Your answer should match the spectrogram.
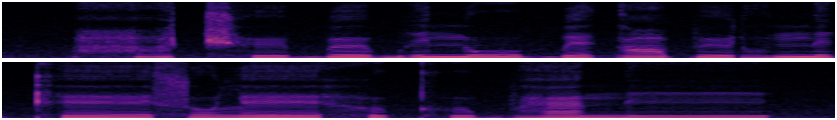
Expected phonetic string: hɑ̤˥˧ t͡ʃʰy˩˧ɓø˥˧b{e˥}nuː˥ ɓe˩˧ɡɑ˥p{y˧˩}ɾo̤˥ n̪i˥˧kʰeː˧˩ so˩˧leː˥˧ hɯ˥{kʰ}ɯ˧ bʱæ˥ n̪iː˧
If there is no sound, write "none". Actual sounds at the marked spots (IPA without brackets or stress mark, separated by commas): i˥, y˧˩, kʰ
